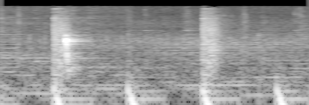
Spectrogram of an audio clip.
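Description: Background music with a steady electronic beat: a low kick drum about twice a second, with a sharper clap-like hit on every other beat.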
